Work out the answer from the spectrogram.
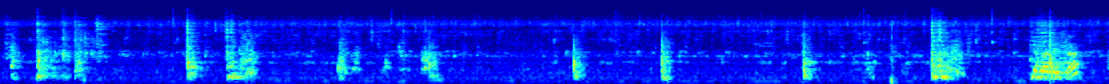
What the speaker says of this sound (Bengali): এটা দিয়ে এবার খুব ভালো করে আমি কষিয়ে নেব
